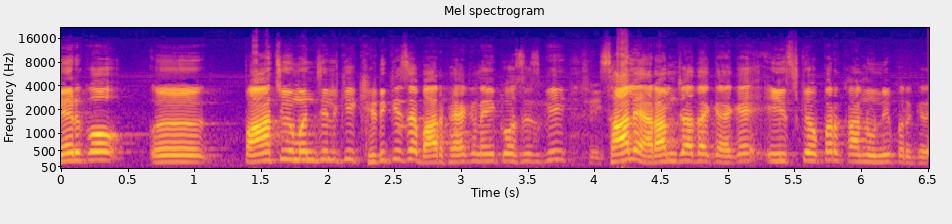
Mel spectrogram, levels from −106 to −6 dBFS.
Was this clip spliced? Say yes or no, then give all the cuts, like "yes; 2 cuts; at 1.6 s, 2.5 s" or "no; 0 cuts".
no; 0 cuts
